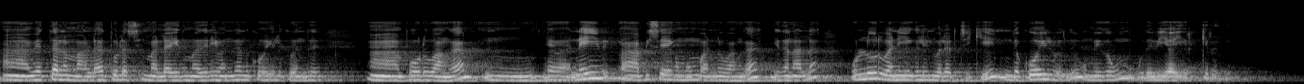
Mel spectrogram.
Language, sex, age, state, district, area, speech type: Tamil, female, 30-45, Tamil Nadu, Namakkal, rural, spontaneous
